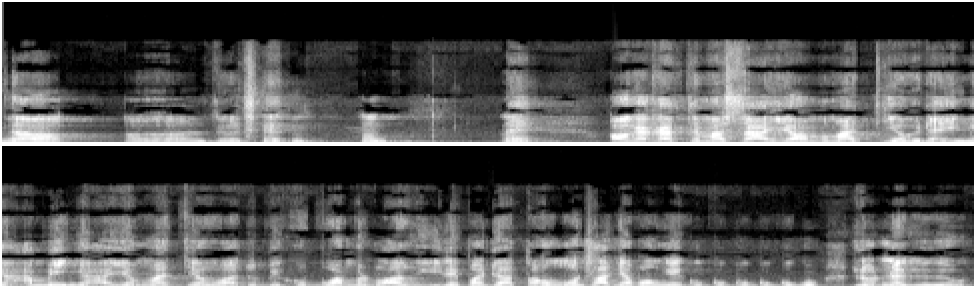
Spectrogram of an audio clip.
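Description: A man's voice: mid-range voice, quick pace, highs cut off. A man with a Terengganu Malay accent, a religious teacher giving a humorous lecture, joking and telling stories in dialect between points of teaching. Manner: joking, storytelling, playful dialect asides.

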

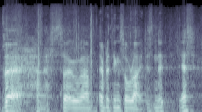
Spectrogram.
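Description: An actor playing a meek, flustered middle-aged business partner in a British sitcom, hesitant and placating, with an English accent. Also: male voice, medium pitch, normal speed, a bit bright, natural voice. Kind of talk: 1980s British studio sitcom acting. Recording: noisy old studio TV tape.

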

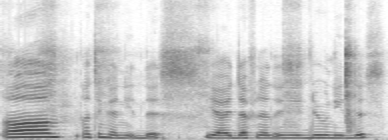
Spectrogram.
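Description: A young woman chatting excitedly while playing a video game, with frequent exclamations. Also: mid-range voice, moderate pace, background noise. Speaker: gamer. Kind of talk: casual game commentary.

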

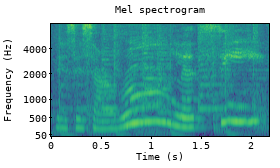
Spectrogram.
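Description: A woman with a high, bright-pitched voice talks casually and unhurriedly into her phone, playful and quick to laugh. Music plays clearly behind her. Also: very animated. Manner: chatty and playful, with little laughs. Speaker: vlogger. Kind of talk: casual vlog narration.

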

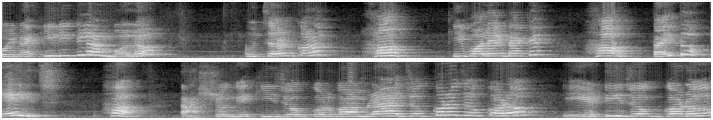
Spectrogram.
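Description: A woman's voice: very high-pitched, fairly bright tone, echoey room. A woman teacher from West Bengal with a Bengali accent, giving a demo class to small children in a sing-song, coaxing way full of prompting questions.

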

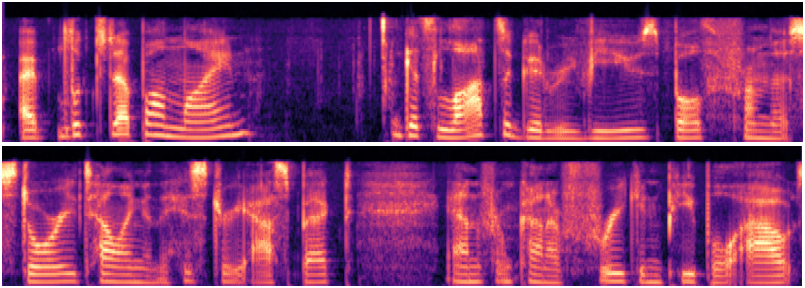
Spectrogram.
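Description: A woman's voice: lowish voice, vocal fry, a little mellow, no room sound. A woman hosting a travel podcast, chatting informally to her listeners. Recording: slightly muffled, dry close recording.

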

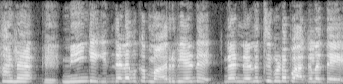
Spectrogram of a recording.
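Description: Casting: a woman as a plaintive young cartoon daughter-in-law, high and quick, Tirunelveli Tamil accent. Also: steady tone, fairly bright tone. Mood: hurt. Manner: complaining, plaintive. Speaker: cartoon voice actor. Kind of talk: comic cartoon voice acting.

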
